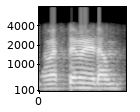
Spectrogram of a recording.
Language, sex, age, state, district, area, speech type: Hindi, male, 18-30, Uttar Pradesh, Ghazipur, urban, conversation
